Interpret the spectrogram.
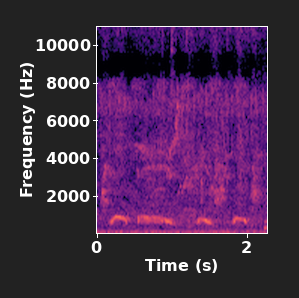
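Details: A Spotted Dove, an older caged decoy bird hung with others, gives soft, clear, arched cooing notes, four in quick succession, small, high and rare for a dove, over a low steady rumble.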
